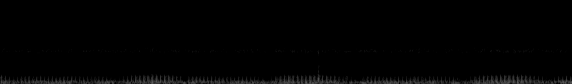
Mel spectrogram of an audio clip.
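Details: Caesar the cat, with an M-shaped forehead marking, gives a close, low purr that pulses with each breath roughly every second, a faint click midway and a soft hum beneath.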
